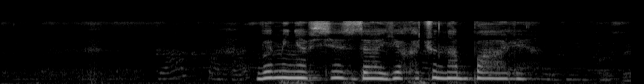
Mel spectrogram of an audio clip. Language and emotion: Russian, sad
